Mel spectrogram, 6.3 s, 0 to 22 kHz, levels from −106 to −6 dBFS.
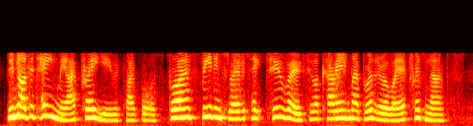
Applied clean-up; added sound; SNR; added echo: neural separator model SepFormer DNS4.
